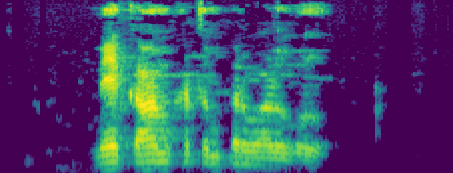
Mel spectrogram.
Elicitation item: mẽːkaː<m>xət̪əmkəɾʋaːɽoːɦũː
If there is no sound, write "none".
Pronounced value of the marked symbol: m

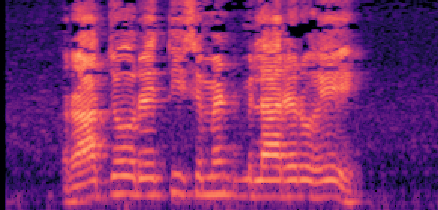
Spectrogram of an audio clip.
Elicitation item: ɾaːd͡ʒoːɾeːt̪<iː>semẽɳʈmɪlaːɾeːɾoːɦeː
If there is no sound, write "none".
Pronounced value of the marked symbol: iː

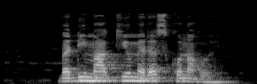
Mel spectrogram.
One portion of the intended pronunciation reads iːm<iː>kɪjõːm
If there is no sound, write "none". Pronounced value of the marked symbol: aː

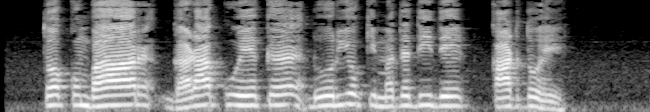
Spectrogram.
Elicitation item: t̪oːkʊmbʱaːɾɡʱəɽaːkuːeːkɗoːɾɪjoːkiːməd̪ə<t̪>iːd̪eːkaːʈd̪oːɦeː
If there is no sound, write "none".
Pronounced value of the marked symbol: d̪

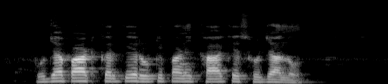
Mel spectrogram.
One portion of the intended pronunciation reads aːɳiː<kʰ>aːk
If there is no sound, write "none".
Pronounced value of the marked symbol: kʰ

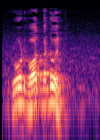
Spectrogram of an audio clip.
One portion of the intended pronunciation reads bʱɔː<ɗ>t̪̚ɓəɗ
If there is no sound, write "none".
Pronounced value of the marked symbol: none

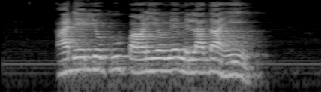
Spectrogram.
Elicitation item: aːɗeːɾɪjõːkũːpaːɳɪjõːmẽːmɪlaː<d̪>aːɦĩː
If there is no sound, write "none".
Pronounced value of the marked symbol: d̪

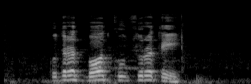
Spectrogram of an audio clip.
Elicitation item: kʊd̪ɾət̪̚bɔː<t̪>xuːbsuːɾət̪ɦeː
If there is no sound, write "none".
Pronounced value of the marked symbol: t̪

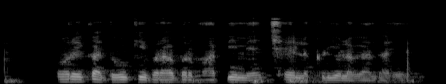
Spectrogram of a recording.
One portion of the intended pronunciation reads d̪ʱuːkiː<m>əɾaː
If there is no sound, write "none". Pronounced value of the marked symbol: b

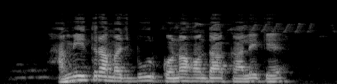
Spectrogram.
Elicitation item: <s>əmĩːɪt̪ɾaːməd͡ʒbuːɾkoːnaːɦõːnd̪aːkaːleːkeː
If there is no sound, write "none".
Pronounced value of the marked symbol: h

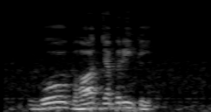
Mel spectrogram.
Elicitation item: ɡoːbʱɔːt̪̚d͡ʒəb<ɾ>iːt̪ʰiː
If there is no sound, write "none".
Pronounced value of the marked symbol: ɾ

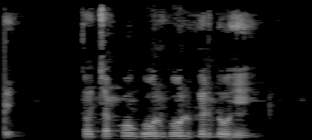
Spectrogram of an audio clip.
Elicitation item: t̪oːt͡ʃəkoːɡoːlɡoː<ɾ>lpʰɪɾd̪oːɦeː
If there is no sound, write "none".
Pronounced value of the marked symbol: none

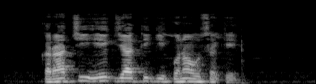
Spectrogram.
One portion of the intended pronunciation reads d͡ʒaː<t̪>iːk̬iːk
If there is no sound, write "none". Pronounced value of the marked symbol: t̪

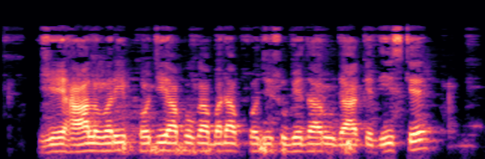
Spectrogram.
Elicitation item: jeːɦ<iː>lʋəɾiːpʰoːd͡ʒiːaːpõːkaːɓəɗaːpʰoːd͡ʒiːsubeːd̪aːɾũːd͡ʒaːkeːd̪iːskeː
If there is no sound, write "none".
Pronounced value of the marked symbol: aː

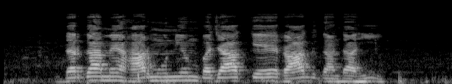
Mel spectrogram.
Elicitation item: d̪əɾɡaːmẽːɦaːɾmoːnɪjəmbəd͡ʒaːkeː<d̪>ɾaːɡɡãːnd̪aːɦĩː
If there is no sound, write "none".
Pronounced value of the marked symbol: none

